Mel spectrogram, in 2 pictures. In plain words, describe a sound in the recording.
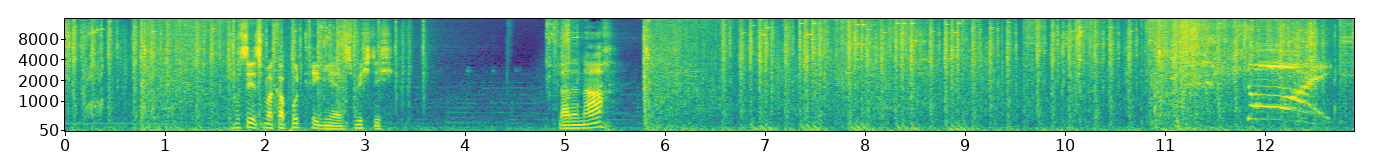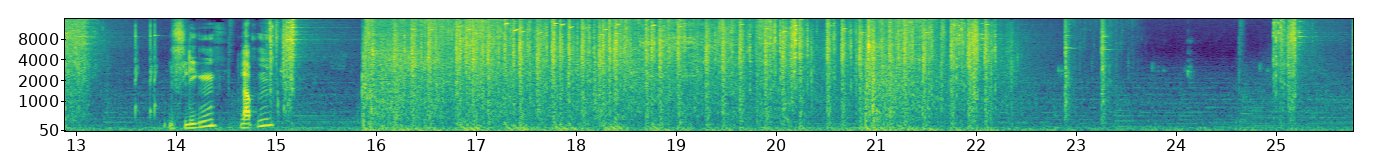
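Rapid gunfire and blasts crackle in a video game.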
